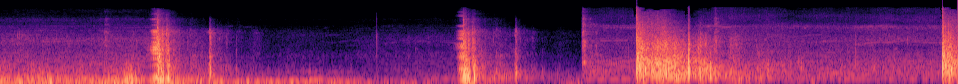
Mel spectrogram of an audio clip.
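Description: Gunshots at irregular intervals, about six sharp reports, the loudest about three seconds in trailing off briefly.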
